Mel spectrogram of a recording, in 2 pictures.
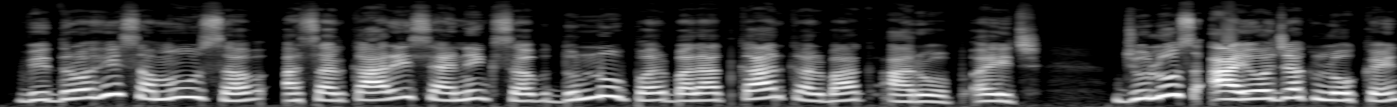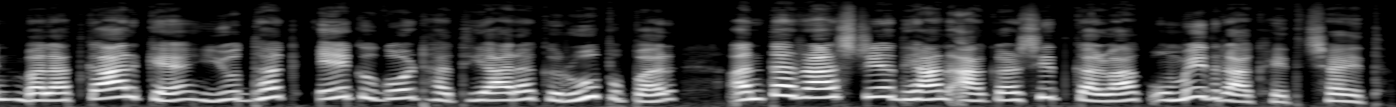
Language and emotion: Maithili, neutral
